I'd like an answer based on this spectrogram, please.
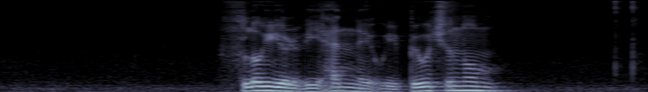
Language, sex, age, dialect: Faroese, male, 36-60, Suðuroy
